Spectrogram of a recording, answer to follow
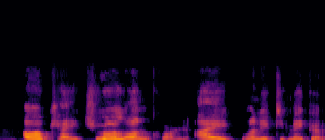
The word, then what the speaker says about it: Chulalongkorn: How do you pronounce this? Anybody know? Chulalongkorn. Okay, Chulalongkorn.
